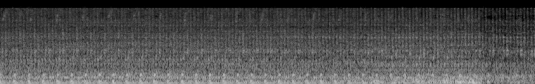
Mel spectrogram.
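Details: Volkswagen Crafter 2.0 16-valve diesel with a possible timing problem, idling then throttled with a heavy regular thudding knock, about three to four a second, before shutdown. The oil is jade green. Engine knock.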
